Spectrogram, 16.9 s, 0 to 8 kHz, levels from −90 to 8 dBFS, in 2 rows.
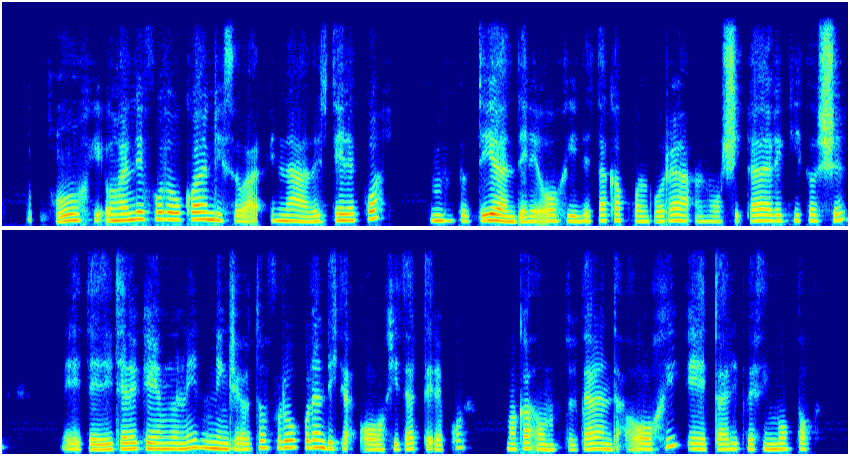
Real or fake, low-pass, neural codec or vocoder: fake; 7.2 kHz; codec, 16 kHz in and 24 kHz out, 0.6 kbps, FocalCodec, streaming, 2048 codes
